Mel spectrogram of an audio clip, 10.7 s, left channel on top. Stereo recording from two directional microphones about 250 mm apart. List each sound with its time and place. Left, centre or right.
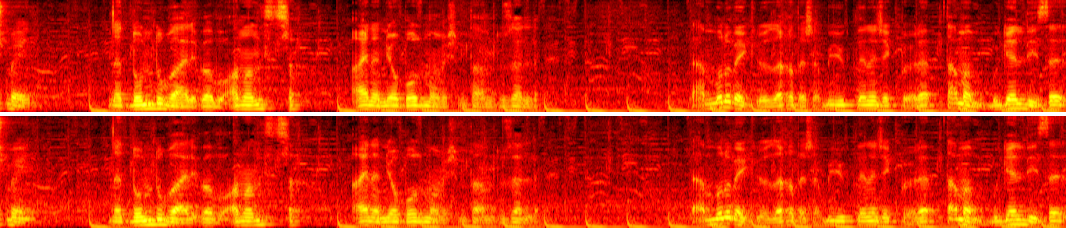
0.1 s speech: left
6.9 s speech: left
